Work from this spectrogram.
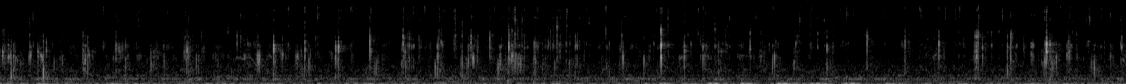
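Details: Stereo ASMR recording of cats eating: dense biting and crunching with sharper, louder bites around the middle and near the end, set against a low indoor background drone.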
